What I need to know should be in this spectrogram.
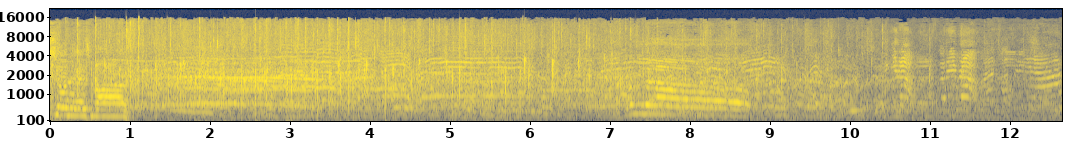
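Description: A crowd cheers and claps outdoors.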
